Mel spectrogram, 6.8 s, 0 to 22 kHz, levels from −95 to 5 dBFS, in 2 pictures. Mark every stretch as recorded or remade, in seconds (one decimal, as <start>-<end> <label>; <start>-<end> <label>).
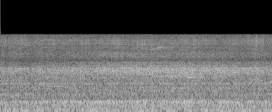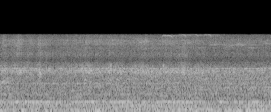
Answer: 0.0-4.6 recorded; 4.6-6.2 remade; 6.2-6.8 recorded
